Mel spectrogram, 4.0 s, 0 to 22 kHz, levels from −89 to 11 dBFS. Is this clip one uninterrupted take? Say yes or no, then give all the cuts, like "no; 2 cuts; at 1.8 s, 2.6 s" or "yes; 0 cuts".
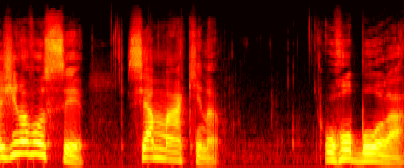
yes; 0 cuts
